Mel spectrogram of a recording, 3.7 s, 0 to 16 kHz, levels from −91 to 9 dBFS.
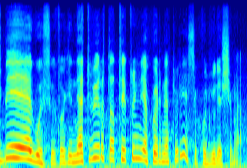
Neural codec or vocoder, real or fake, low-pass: autoencoder, 48 kHz, 32 numbers a frame, DAC-VAE, trained on Japanese speech; fake; 14.4 kHz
